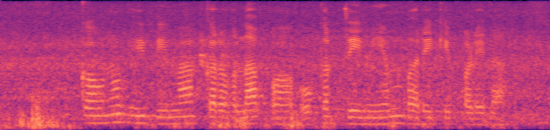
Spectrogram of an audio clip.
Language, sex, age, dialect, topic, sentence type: Bhojpuri, female, 18-24, Northern, banking, statement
